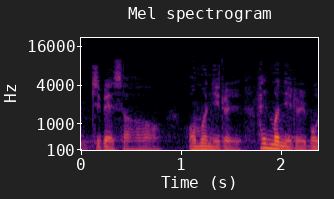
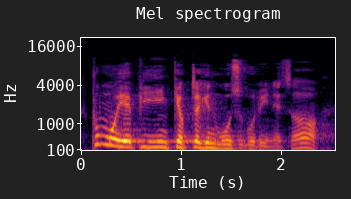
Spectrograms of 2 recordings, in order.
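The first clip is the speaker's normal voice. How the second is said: louder, higher; emphatic; 7 semitones higher, 13 dB louder than usual. Real, not acted. Preacher stresses the parents' wounds, louder. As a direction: press the point hard.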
